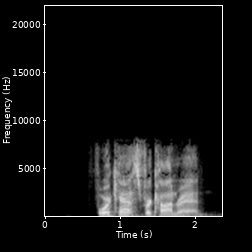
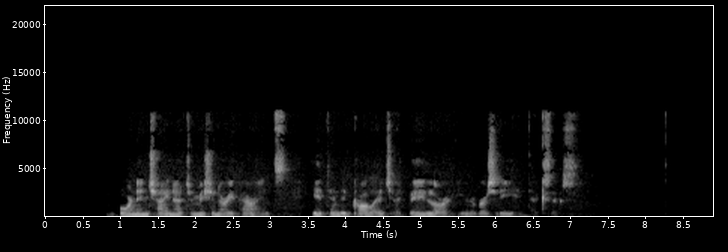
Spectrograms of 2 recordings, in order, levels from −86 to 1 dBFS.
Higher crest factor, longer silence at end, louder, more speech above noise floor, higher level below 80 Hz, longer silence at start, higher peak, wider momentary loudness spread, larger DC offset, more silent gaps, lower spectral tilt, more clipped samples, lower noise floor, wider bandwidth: second, 16 dB vs 24 dB; second, 0.3 s vs 1.8 s; first, -16 LUFS vs -37 LUFS; first, 69 dB vs 45 dB; first, -66 dBFS vs -82 dBFS; second, 0.7 s vs 1 s; first, -2 dBFS vs -18 dBFS; second, 5 LU vs 12 LU; neither; neither; about the same, -2.5 dB/octave vs -2.5 dB/octave; neither; about the same, -86 dBFS vs -83 dBFS; second, 8.4 kHz vs 11.5 kHz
